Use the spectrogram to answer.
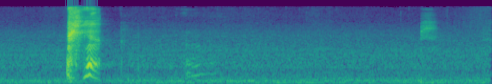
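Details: Three-week-old baby gives a single quick, soft sneeze, followed by quiet room noise.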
